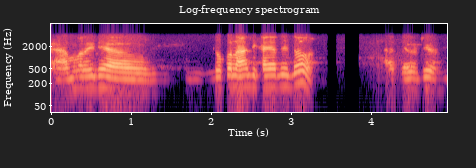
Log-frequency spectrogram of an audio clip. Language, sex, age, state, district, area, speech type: Odia, male, 60+, Odisha, Gajapati, rural, conversation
